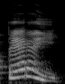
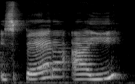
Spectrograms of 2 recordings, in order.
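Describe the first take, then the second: First: The phrase is shortened, losing its first syllable. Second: The phrase is said in full, with every syllable. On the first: "aí a pessoa fala peraí" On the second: "ao invés de falar espera aí"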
